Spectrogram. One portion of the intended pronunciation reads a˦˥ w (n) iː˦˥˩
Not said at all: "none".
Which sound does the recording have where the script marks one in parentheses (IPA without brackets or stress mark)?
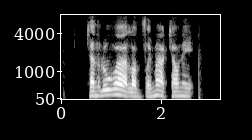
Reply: n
